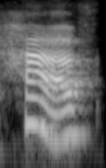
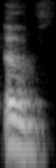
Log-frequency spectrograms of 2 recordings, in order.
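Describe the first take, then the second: First: The word is said in its full form. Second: The word is reduced to a weak 'of' sound. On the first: The speaker calls it wrong. "we don't say have" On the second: The speaker calls it right. "we say of"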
